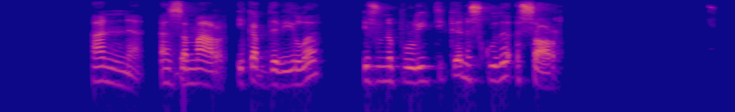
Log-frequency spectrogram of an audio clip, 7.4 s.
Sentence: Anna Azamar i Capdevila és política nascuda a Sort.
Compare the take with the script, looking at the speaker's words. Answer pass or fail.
fail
